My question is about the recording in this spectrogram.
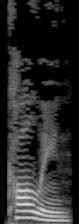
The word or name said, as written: karlene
